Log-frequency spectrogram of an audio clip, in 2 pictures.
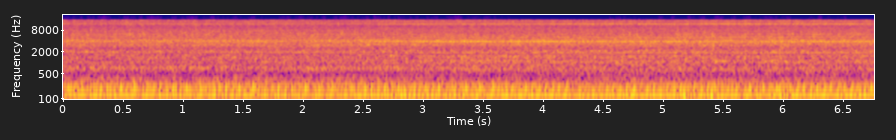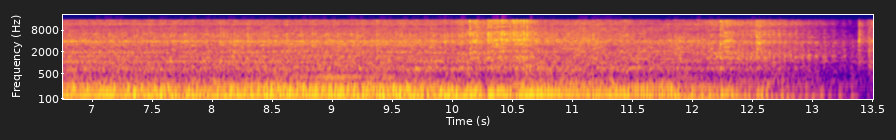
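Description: A 1950 Farmall Cub tractor engine idling loud and close with a steady putter, then stumbling and sputtering near the end as it runs out of fuel and dies.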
